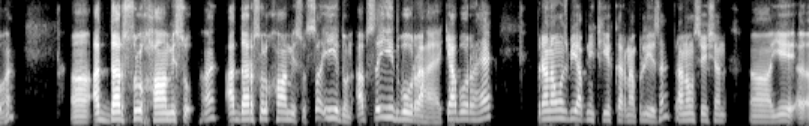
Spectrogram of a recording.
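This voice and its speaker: A man teaching a recorded lecture, explaining slowly, repeating words and checking in with his students. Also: a little high, a bit bright, dry recording. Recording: dull dry lo-fi recording.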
